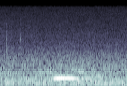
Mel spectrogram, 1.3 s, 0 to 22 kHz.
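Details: Eurasian eagle-owl on 16 February 2023 uttering one brief, low, even-pitched hoot mid-clip against a murmuring low-frequency background.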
